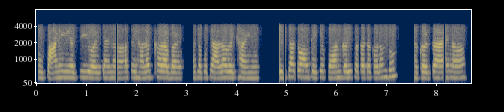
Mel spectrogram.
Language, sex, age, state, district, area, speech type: Sindhi, female, 18-30, Gujarat, Surat, urban, conversation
